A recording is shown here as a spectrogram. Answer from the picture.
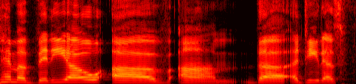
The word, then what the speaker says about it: Adidas: Like, the pronunciation is Adidas, which is a conversation that I had with Brett when he first moved here.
